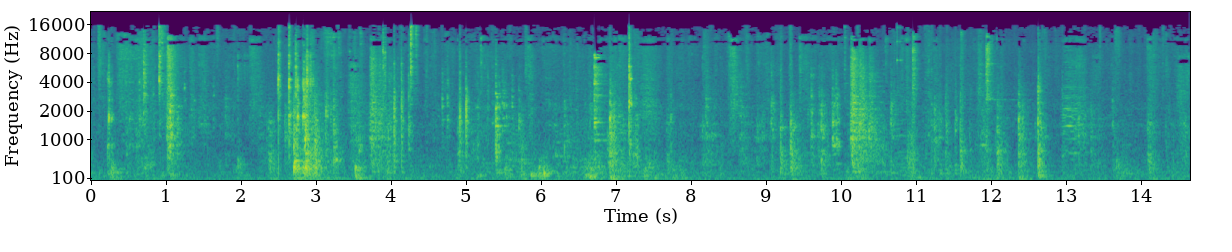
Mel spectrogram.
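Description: Wooden planks knock and clatter as they are handled.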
